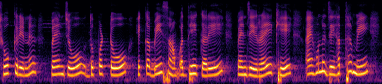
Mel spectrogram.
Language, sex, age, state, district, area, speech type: Sindhi, female, 45-60, Gujarat, Surat, urban, spontaneous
